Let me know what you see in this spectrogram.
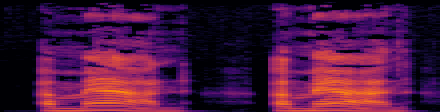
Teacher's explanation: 这个 man 注意这个元音呢是一个 a 上下开口度是两指的一个 a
